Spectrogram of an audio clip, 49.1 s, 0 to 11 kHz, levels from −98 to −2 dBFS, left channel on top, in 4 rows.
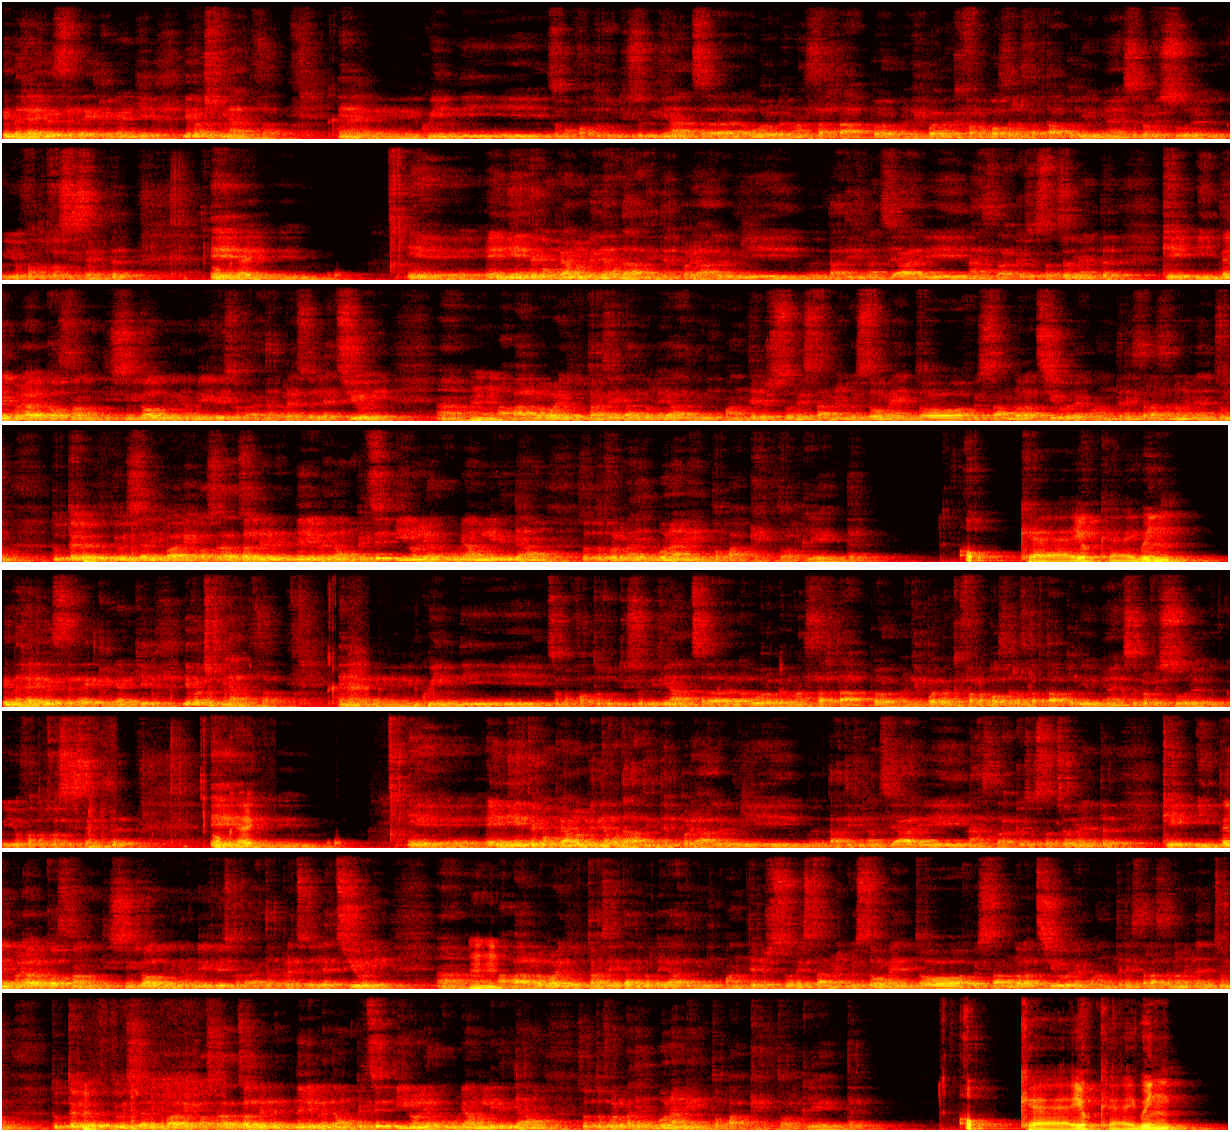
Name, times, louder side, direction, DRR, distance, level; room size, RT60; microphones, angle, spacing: voice 1, 0.0-15.4 16.1-45.4, right 1 dB, ahead, -8 dB, 3.2 m, -38 dB
voice 2, 29.2-29.5 46.4-46.6 47.0-48.5, right 4 dB, 85° right, 7 dB, 0.5 m, -30 dB
17.5 x 8.1 x 6.3 m, 1.1 s
head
